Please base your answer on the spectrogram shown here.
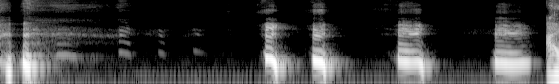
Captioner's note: crying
